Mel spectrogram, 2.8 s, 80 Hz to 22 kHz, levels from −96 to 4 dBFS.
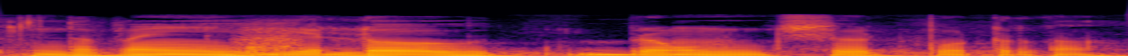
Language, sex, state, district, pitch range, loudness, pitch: Tamil, male, Tamil Nadu, Nilgiris, 100-110 Hz, -17 LUFS, 100 Hz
